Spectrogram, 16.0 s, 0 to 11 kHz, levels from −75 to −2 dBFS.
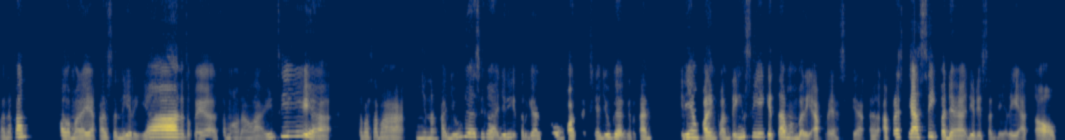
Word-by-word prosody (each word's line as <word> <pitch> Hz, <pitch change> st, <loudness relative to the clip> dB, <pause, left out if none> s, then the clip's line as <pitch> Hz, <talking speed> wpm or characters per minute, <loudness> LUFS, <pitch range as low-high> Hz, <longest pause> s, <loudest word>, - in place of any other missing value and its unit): karena 220 Hz, +2 st, -9 dB
kan 295 Hz, 0 st, +5 dB, 0.5 s
kalau 225 Hz, -1 st, -1 dB
merayakan 215 Hz, +1 st, -2 dB
sendirian 260 Hz, -, +7 dB
atau 255 Hz, -, -11 dB
kayak 215 Hz, -1 st, -4 dB, 0.2 s
sama 225 Hz, 0 st, -13 dB
orang -, -, -12 dB
lain 255 Hz, +5 st, -7 dB
sih 365 Hz, +1 st, 0 dB, 0.3 s
ya 250 Hz, -, +3 dB, 0.6 s
sama-sama 230 Hz, 0 st, -8 dB, 0.5 s
menyenangkan 225 Hz, +1 st, -7 dB
juga 300 Hz, +5 st, -3 dB
sih 275 Hz, -, -10 dB
Kak. 245 Hz, -1 st, -2 dB
Jadi 255 Hz, +3 st, -1 dB
tergantung 210 Hz, -2 st, -6 dB
konteksnya 220 Hz, +1 st, -2 dB
juga 250 Hz, 0 st, +2 dB
gitu 225 Hz, -, -13 dB
kan. 220 Hz, 0 st, +1 dB, 0.5 s
Jadi 250 Hz, +4 st, 0 dB
yang 265 Hz, -1 st, +2 dB
paling 225 Hz, 0 st, +4 dB
penting 230 Hz, +4 st, -3 dB, 0.2 s
sih 305 Hz, -1 st, -3 dB
kita 240 Hz, 0 st, +1 dB
memberi 205 Hz, -4 st, -3 dB
apresia 195 Hz, 0 st, -13 dB
eee, 210 Hz, -2 st, -10 dB
apresiasi 270 Hz, +2 st, +3 dB, 0.2 s
pada 215 Hz, -3 st, +1 dB
diri 210 Hz, -2 st, -4 dB
sendiri 105 Hz, -, -11 dB
atau 195 Hz, +1 st, -2 dB
225 Hz, 140 wpm, -24 LUFS, 215-255 Hz, 0.6 s, sendirian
